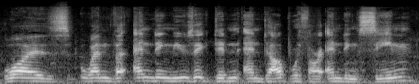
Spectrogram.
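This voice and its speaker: A teenage boy, a high school actor, chatting and joking in a casual interview. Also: steady tone, a little slow, a loud crowd. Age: teens. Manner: joking, teasing.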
